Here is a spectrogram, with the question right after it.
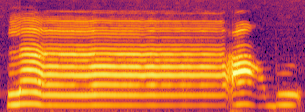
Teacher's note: Nah, ini namanya mad jaiz munfasil. Ini dibaca 2 alif atau 4 harokat.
